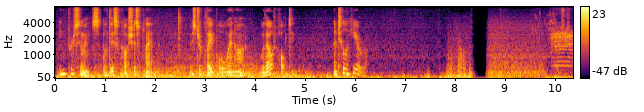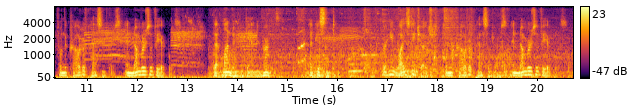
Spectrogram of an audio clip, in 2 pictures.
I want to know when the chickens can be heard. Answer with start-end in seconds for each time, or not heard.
16.2-18.8.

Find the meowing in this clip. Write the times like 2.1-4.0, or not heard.
14.4-15.4.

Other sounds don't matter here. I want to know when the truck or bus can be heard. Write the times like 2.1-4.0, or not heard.
not heard.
